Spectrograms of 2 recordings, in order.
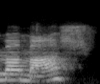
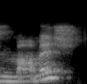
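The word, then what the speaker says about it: ממש: The Hebrew word mamash, pronounced in Yiddish or Ashkenazi Hebrew as mamish, is an intensifier.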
